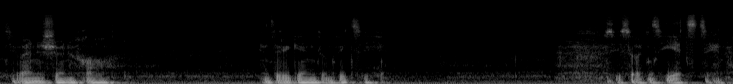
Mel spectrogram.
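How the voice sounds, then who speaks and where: An actor playing a timid, bitter betrayed husband in a radio crime drama, speaking haltingly and heavily, with hushed trailing phrases. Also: male voice, rumbling low, fairly even intonation, a little hiss or hum, heavily acted. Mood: bitter, broken. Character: broken, bitter cuckolded husband, timid and brooding.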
